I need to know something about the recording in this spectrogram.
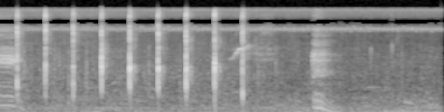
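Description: Running footsteps on a synthetic track: a quick, even patter of sharp strikes, about three and a half a second, that stops about two and a half seconds in. A short call with steeply falling pitch follows a little after three seconds.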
